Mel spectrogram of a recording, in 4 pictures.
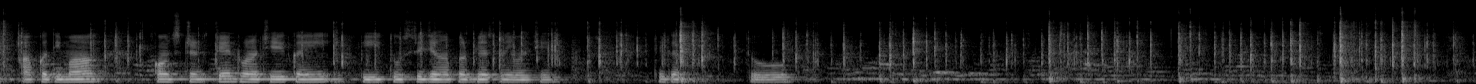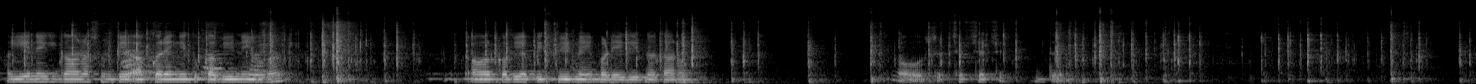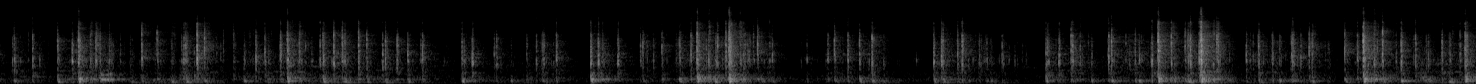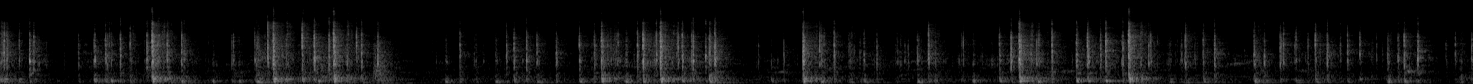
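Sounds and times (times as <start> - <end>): computer keyboard typing: 0.0 - 59.0.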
